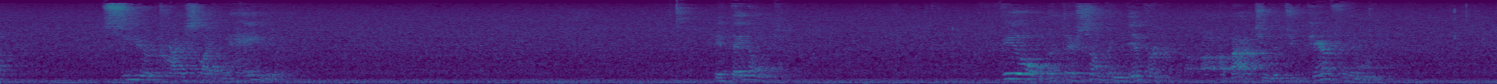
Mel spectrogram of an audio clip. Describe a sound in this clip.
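A man speaks calmly and deliberately in a room with a slight echo, pausing between phrases.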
